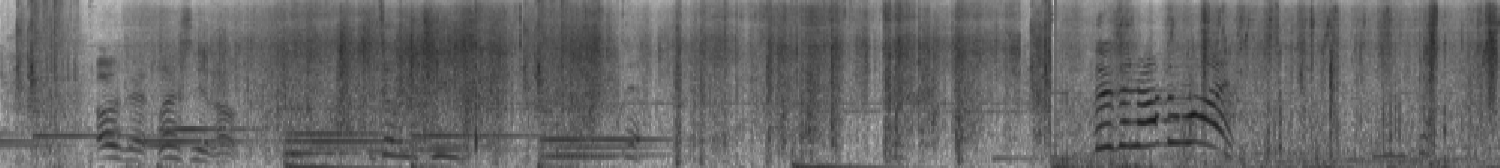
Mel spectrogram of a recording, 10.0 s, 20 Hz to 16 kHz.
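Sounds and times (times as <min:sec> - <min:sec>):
held background music notes: 0:00.0 - 0:10.0
footsteps crunching in snow: 0:00.8 - 0:10.0.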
